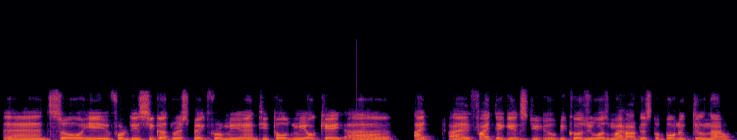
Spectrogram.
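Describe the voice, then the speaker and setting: A man who is not a native speaker, talking haltingly as a fighter in a casual interview. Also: on the low side, level tone, a bit bright. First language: not English. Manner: halting, repeats tags like "you know". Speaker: MMA fighter being interviewed. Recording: dull, muffled audio.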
